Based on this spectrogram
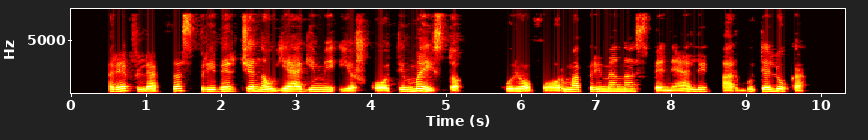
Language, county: Lithuanian, Telšiai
